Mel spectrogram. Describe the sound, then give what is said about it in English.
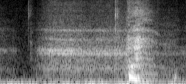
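Breathing during a doctor's chest examination, marked by one sharp, gasp-like intake of breath that stands out over a steady low hiss. “Keep breathing normally.”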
